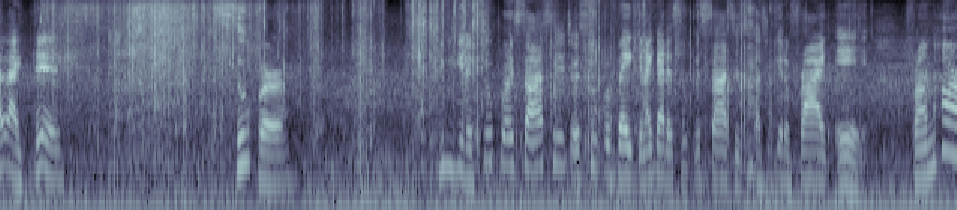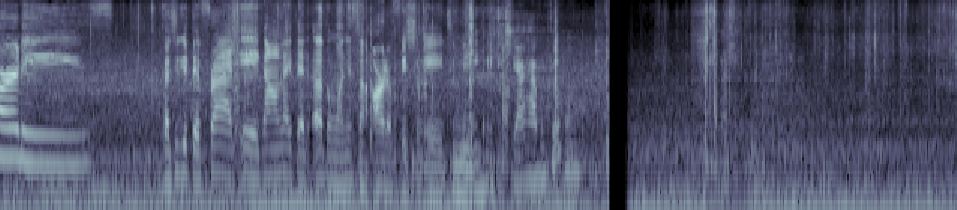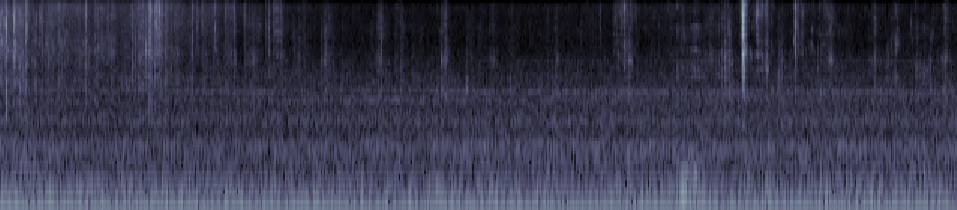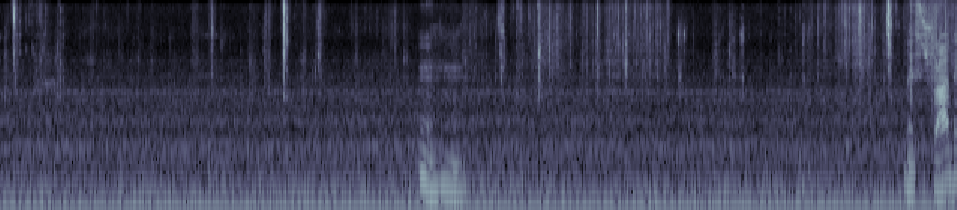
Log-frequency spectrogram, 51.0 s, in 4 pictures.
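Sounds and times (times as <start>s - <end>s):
car interior rumble: 0.0s - 51.0s
closed-mouth hum: 0.0s - 51.0s
person chewing and biting: 0.9s - 6.5s, 21.6s - 51.0s.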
